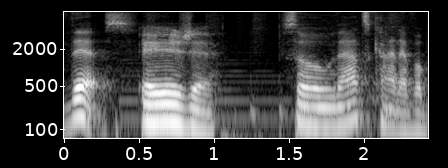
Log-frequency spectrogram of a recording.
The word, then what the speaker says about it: Éire: The Irish call their island this, which if you're like me, your first inclination is to pronounce it like my life for ire.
